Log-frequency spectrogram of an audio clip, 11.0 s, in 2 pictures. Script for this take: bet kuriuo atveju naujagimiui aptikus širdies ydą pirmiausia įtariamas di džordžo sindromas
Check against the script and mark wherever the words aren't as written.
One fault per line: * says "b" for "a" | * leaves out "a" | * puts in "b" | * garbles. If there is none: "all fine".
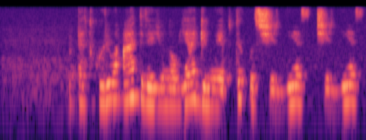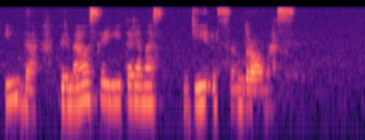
* puts in "širdies"
* leaves out "džordžo"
